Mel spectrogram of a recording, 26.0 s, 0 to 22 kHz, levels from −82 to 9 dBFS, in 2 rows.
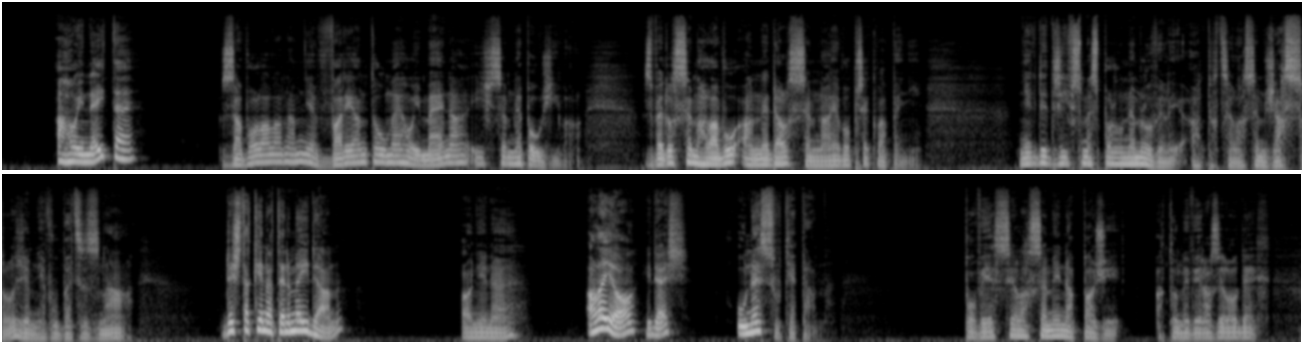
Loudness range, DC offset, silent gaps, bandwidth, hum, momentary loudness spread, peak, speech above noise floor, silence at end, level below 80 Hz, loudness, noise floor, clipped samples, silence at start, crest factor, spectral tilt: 7 LU; under 0.1%; none; 17 kHz; none; 16 LU; -4 dBFS; 43 dB; 0.35 s; -44 dBFS; -24 LUFS; -67 dBFS; under 0.1%; 0.55 s; 22 dB; -5 dB/octave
